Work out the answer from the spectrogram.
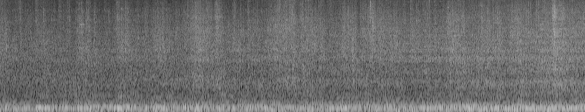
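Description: Double-stack intermodal freight train of container-laden well cars rolling past: a steady low rumble with the rattle of the cars and a few sharp clicks.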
